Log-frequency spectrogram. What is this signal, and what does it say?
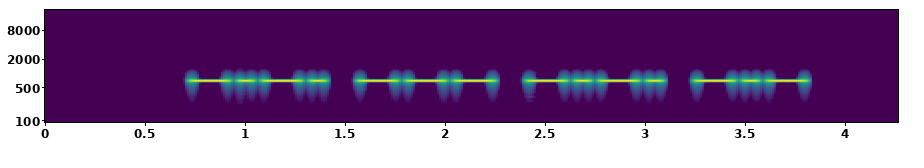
Morse code, heard as a keyed tone, about 20 wpm, 700 Hz. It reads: COCK
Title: Build A Word - 2 Letters At A Time - 8-Letter Words - 20wpm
